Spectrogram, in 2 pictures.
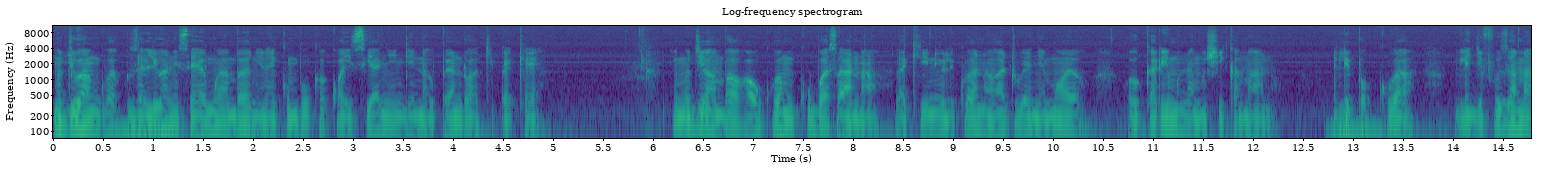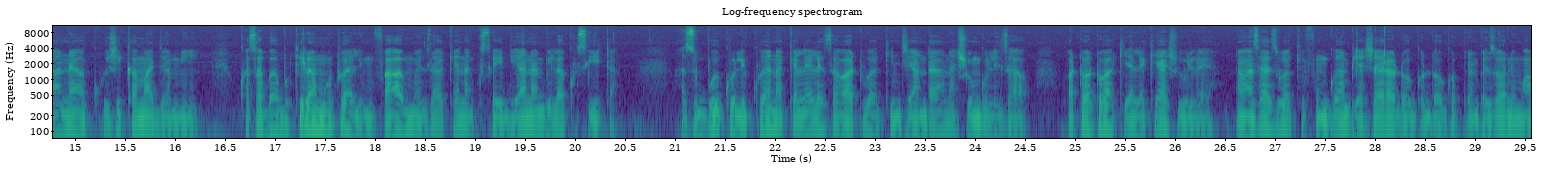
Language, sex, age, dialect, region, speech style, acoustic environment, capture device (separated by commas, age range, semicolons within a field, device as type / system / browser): Swahili, male, 18-24, Kenya - Nairobi Sheng-influenced, Kenya, relaxed, silence, desktop / Windows / Chrome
